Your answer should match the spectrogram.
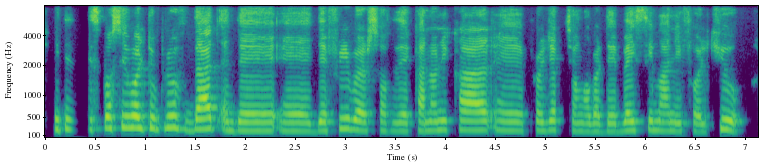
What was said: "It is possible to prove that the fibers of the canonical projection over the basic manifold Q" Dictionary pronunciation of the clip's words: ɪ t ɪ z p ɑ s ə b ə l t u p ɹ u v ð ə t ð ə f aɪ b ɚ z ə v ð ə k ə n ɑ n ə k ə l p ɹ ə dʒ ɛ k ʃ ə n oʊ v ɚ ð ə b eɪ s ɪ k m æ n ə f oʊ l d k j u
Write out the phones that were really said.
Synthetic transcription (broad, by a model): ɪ t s p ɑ s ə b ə l t u p ɹ u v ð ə t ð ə f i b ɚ s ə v ð ə k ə n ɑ n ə k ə l p ɹ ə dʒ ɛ k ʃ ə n oʊ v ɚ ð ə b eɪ s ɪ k m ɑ n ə f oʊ l k j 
